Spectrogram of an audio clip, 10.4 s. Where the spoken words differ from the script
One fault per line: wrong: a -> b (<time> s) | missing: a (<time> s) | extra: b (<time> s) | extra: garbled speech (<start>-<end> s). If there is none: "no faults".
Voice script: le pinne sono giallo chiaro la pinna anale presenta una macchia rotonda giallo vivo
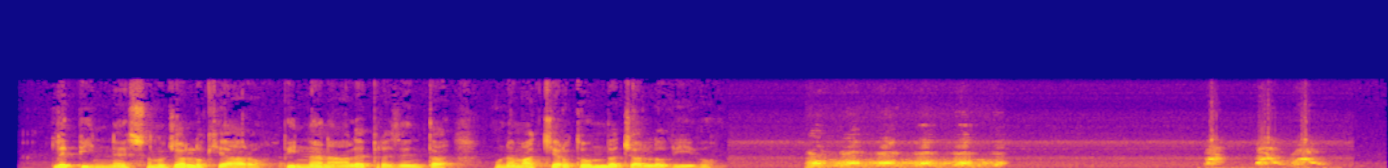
missing: la (2.1 s)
